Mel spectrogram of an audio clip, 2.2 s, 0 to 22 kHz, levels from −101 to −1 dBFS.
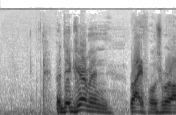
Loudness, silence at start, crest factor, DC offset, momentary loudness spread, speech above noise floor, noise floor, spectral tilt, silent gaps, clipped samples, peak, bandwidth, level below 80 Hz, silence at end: -17 LUFS; 0.35 s; 10 dB; under 0.1%; 6 LU; 27 dB; -42 dBFS; -7 dB/octave; none; under 0.1%; -6 dBFS; 16.5 kHz; -46 dBFS; 0 s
